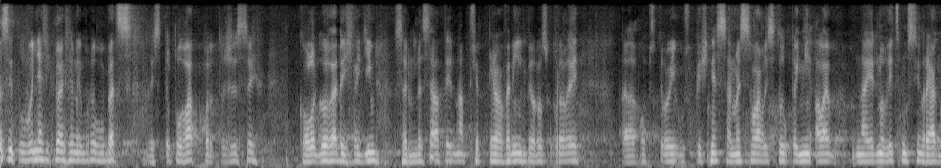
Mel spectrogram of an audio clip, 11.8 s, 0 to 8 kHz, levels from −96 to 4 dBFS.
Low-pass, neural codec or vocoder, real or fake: 7.2 kHz; codec, 24 kHz, 1.5 kbps, HILCodec; fake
